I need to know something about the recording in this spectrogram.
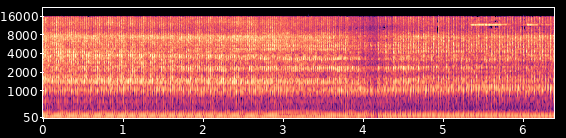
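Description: A tractor engine chugs loudly and steadily, dropping in pitch partway through.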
